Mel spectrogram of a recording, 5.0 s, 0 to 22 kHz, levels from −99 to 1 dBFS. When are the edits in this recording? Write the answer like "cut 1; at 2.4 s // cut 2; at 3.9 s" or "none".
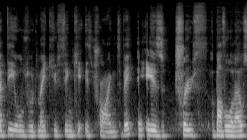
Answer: cut 1; at 2.7 s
